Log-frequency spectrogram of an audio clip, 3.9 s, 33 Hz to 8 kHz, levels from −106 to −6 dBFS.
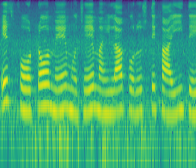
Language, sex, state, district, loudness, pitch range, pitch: Hindi, female, Madhya Pradesh, Katni, -16 LUFS, 210-230 Hz, 215 Hz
